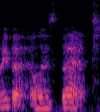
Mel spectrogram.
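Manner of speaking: muttering under breath. Voicing a character looking at a distant citadel: muttering under his breath. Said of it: "mutters under his breath".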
